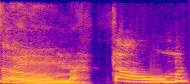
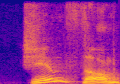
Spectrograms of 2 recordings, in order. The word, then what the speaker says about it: Thome: But I thought it was Tomey. I put Jim Tomey. – Let's go. – Jim Tomey. – I didn't know how to pronounce Thome. – It. – Jim Thome.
